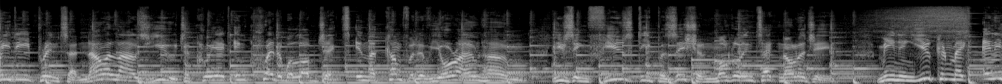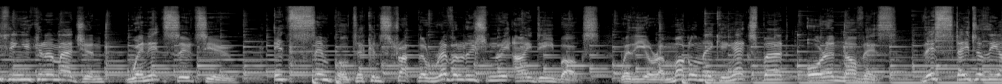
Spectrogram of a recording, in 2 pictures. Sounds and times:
Music: 0.0s - 20.0s
Speech: 0.0s - 20.0s.

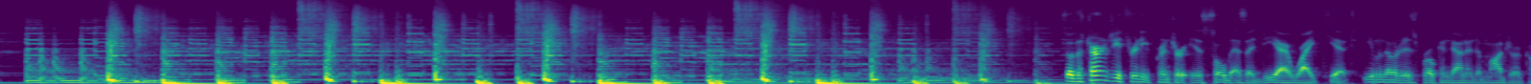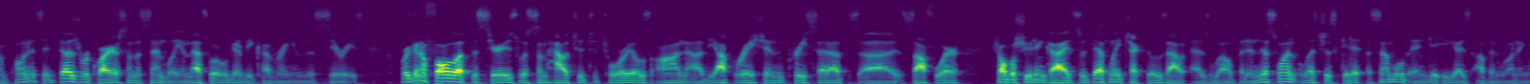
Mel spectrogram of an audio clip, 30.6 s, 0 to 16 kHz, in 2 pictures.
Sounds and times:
Music: 0.0s - 10.9s
Speech: 10.6s - 30.6s.

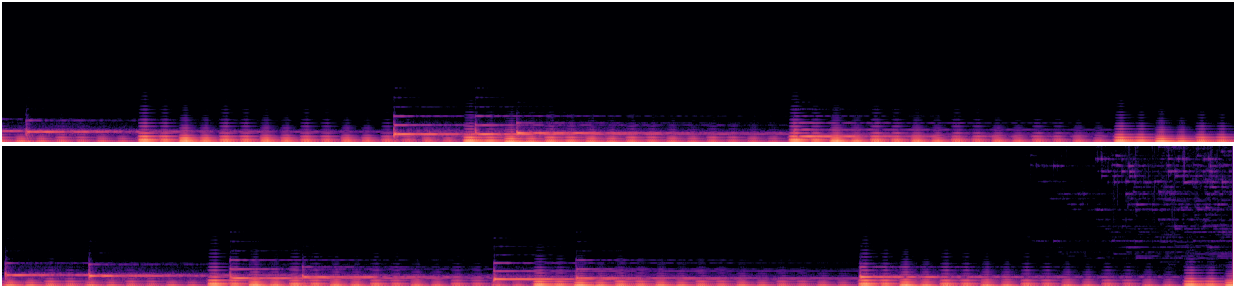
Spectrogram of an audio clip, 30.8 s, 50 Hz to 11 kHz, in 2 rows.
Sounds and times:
Ambient music: 0.0s - 30.7s.

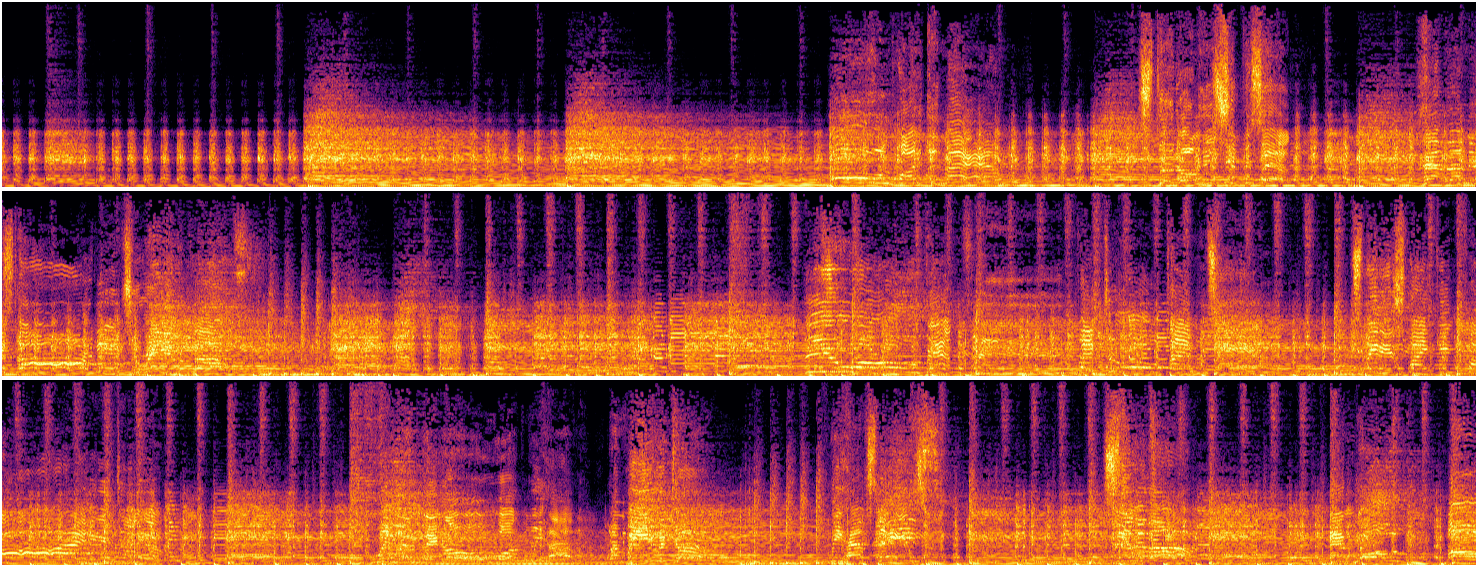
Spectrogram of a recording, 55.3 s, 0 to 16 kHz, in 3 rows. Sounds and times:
Music: 0.0s - 55.2s.

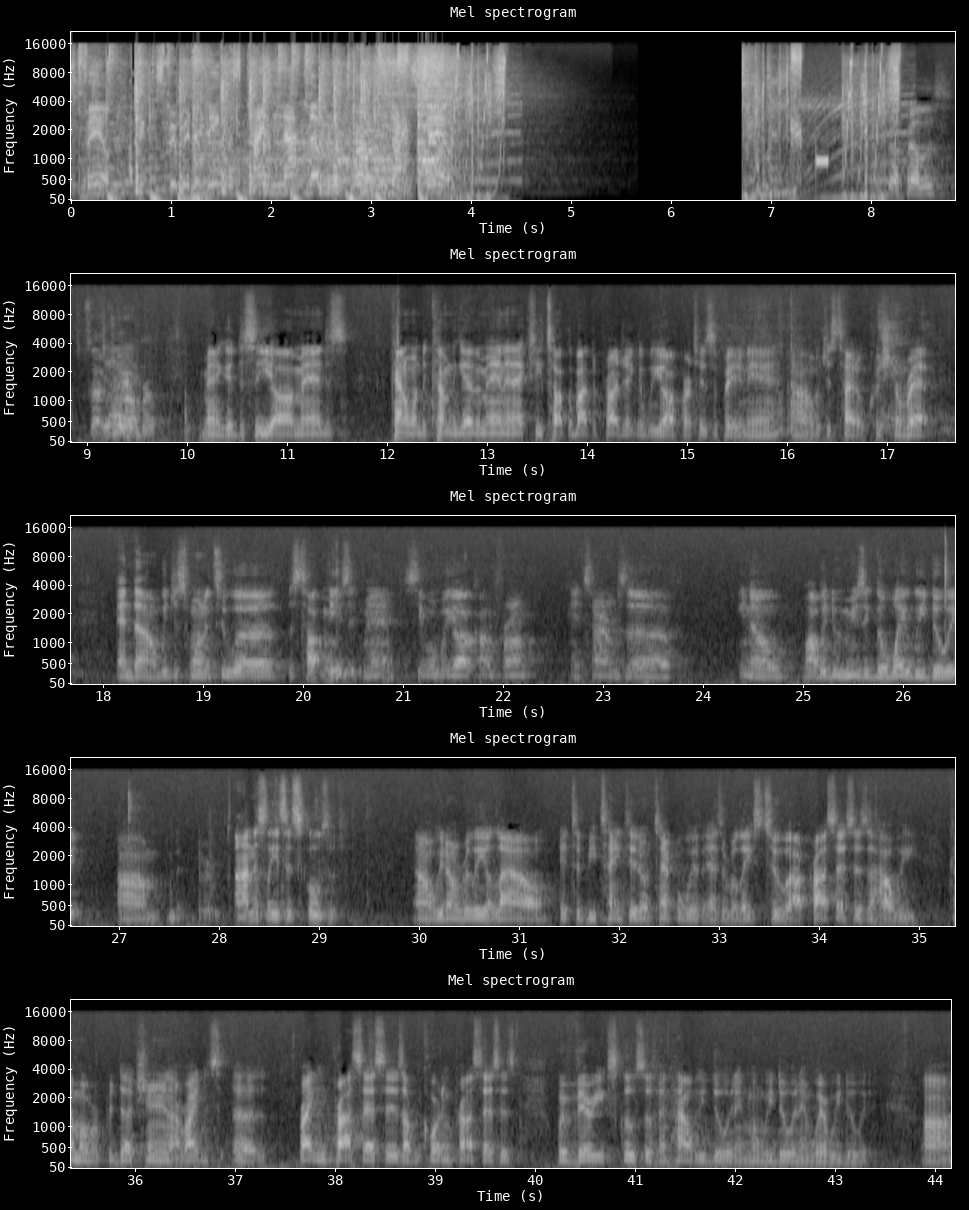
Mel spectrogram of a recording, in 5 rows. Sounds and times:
Speech: 8.2s - 23.8s, 24.4s - 29.3s, 29.9s - 44.1s.

